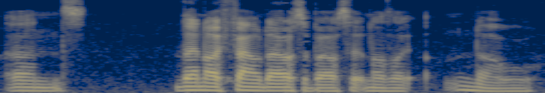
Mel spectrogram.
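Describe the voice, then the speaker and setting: A man's voice: lowish voice, fairly even intonation, normal speed, dry recording. A man co-hosting a podcast in casual comedic banter, with an irreverent, crude sense of humour. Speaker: podcast co-host.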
